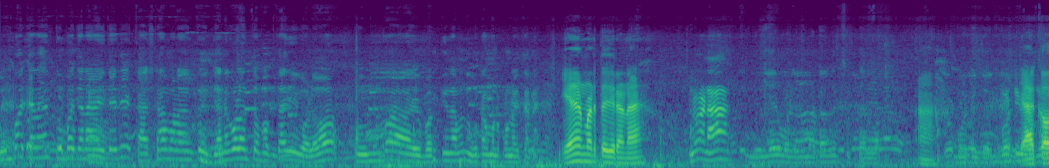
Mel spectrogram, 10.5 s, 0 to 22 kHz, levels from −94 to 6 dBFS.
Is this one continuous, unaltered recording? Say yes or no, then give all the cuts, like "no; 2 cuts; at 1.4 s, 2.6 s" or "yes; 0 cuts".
yes; 0 cuts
